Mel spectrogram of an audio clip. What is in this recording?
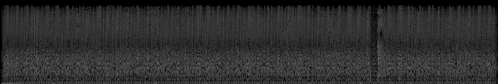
Electromagnetic CPU sound
This is an electromagnetic sound of an UbiCA Lab (UPF) robot CPU. This robot is able to take inventory of a shop without the need of any prior knowledge and with the minimal set of resources.
cpu, electromagnetic, retail, robot, ubicalab, upf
